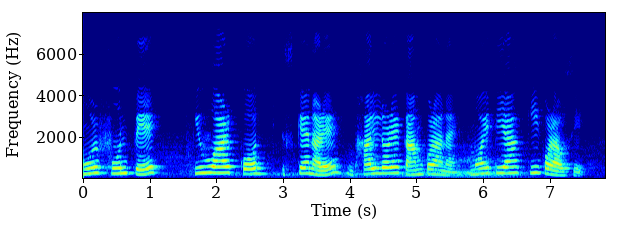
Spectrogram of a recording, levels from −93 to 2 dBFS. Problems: none marked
